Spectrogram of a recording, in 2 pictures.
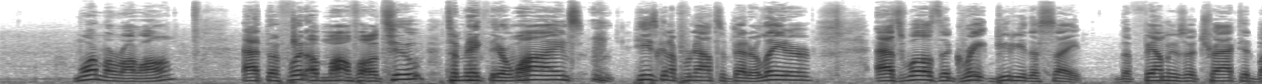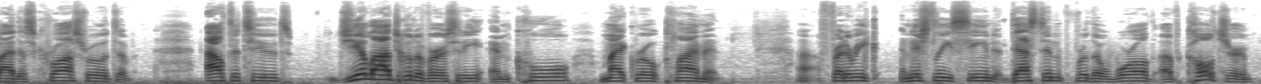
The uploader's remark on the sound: Live from Hospice du Rhône. Live chats from Hospice Du Rhône’s flagship event in Paso Robles, California. The 2022 event featured over 120 international Rhône producers. Was there recording live with many of the brilliant winemakers and other prominent wine folks attending this year.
